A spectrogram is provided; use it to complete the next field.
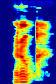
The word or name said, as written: Rog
